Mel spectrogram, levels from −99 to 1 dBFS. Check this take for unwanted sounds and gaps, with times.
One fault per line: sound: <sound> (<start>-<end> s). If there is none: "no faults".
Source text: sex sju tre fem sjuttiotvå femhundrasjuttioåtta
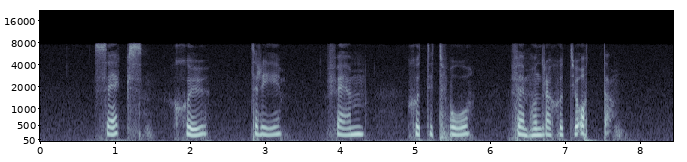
no faults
